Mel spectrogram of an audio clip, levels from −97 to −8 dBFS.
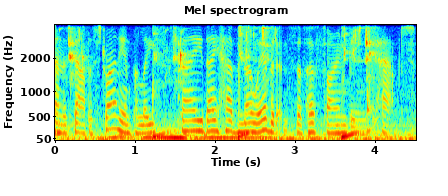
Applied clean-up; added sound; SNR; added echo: none; Splash, splatter; -4 dB; none.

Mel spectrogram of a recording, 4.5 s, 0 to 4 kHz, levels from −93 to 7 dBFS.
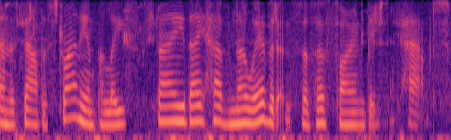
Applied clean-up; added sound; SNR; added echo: neural separator model SepFormer WHAM!.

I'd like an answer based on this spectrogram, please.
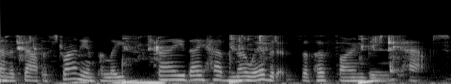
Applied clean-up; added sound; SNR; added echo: classical method log-MMSE.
